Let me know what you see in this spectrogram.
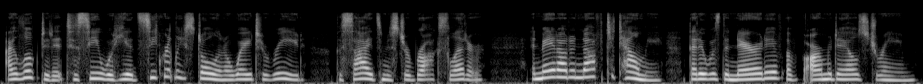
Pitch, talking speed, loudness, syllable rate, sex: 240 Hz, 215 wpm, -17 LUFS, 6.0 syllables/s, female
